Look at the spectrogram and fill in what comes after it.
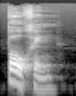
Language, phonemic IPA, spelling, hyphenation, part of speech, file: Dutch, /ˈpoː.ɣɪŋ/, poging, po‧ging, noun, Nl-poging.ogg
- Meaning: attempt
